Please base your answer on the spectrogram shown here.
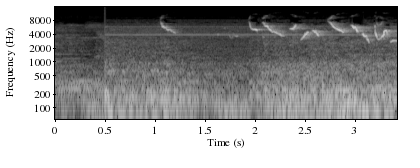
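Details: Untrained young oriental white-eye chattering roughly, ngeriwik style: after a quiet start, a thin chirp, then a lively burst of high squeaky, zigzagging notes over a low background rumble.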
